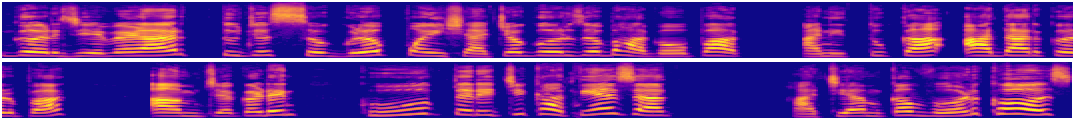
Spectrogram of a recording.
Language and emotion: Goan Konkani, happy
